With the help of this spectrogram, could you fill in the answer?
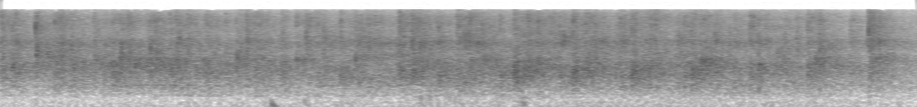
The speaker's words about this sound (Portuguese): Aplauda o Senhor porque ele merece, aleluia.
